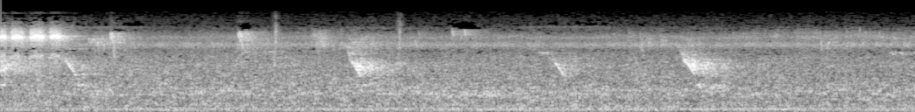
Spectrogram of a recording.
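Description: Forest bird calls: a rapid, high chatter that ends about half a second in, then a short downward-slurred whistle repeated several times, every second or two.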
